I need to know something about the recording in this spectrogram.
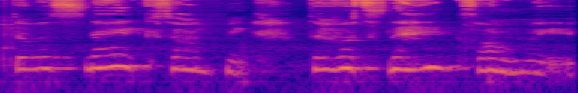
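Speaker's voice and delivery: high, loud panicked blurt. Retold or imitated. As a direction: repeat it like you just woke from a nightmare. Retelling waking from snake nightmare.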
